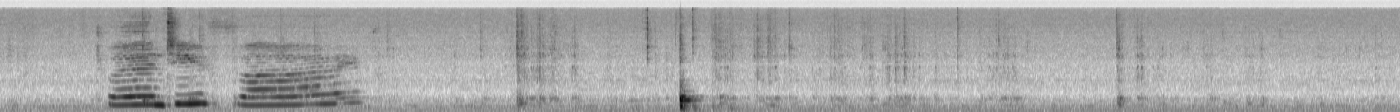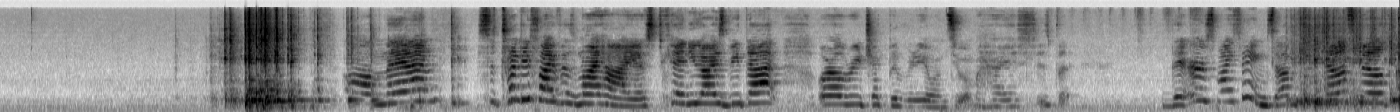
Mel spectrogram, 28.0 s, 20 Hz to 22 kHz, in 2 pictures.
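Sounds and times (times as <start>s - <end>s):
plastic cups clattering down: 5.1s - 5.9s, 16.0s - 18.7s, 26.7s - 28.0s.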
